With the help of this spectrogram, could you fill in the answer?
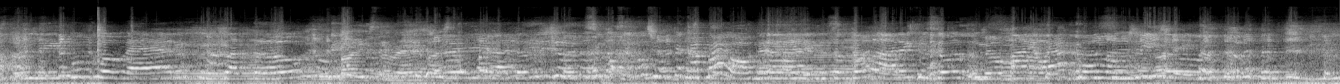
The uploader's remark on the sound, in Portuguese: O segundo áudio foi gravado no encontro, podemos ouvir as vozes dos 7 participantes do encontro.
